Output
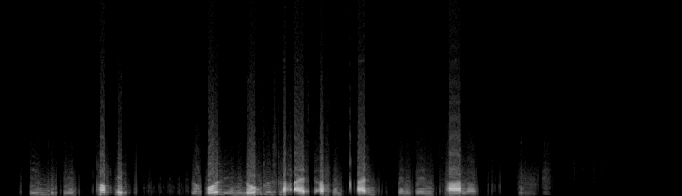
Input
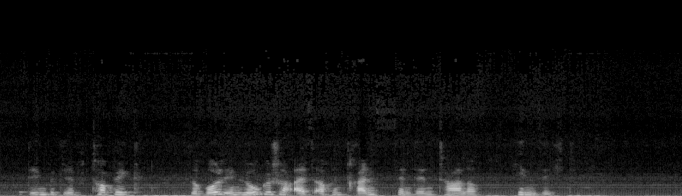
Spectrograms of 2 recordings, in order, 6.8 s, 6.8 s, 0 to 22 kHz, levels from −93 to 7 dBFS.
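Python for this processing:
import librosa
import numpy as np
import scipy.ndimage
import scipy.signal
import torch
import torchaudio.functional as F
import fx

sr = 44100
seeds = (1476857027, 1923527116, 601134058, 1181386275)

y = fx.backlash(x, sr, play_db=-31.5)
y = fx.level_steps(y, sr, step_db=20)
y = fx.filter_sweep_highpass(y, sr, from_hz=570.0, to_hz=3100.0, start_s=4.79, end_s=5.7, q=1.0)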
